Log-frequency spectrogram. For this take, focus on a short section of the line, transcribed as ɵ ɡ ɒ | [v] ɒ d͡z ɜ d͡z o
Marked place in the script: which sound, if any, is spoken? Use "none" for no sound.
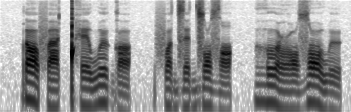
f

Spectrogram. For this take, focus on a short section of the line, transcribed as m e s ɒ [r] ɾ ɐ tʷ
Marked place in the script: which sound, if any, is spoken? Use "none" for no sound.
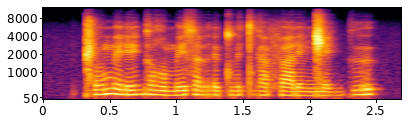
r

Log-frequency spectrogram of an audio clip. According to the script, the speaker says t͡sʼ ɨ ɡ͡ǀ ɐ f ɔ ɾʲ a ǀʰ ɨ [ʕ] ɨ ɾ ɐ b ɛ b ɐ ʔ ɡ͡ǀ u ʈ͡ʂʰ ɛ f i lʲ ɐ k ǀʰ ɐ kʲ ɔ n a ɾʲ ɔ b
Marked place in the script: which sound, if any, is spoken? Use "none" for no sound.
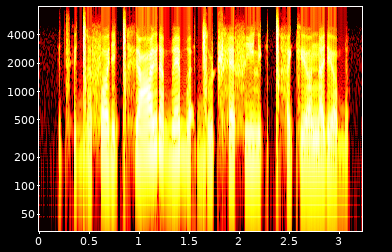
ʕ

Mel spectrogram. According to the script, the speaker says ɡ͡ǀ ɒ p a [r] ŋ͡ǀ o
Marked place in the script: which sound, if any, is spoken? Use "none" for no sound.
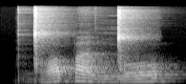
l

